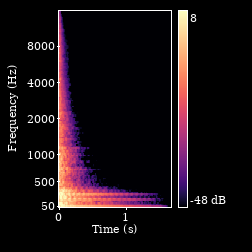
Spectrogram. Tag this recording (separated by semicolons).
clang; hit; bang; metal; percussion; strike; impact; percussive; thunk; emptiness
